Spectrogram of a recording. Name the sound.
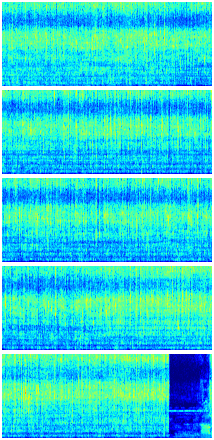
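washing leafy greens in water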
